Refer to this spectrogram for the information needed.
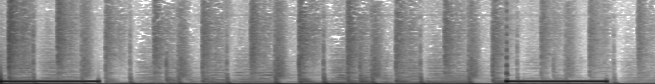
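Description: A telephone ringback tone of a call being placed to a listener in Baden-Württemberg sounds twice, each a steady one-second beep about four seconds apart, over a loud, punchy rhythmic music bed.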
